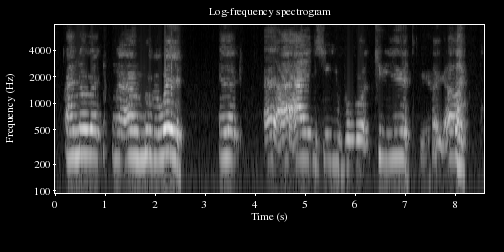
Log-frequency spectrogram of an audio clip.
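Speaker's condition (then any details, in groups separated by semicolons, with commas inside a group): Cerebral palsy; speech affected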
